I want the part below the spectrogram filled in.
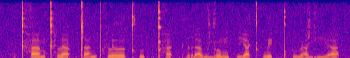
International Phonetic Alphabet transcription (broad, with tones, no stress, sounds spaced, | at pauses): kʰ a˧ m kʰ l a˦˥ p̚ t a˧ n pʰ l ɤː˥˩ kʰ u˦˥ k̚ pʰ a˨˩ t̚ k r a˩˦ w j o˦˥ m p i˧ a̯ kʰ w e˦˥ k̚ pʰ u˩˦ a̯ j i˧ a̯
